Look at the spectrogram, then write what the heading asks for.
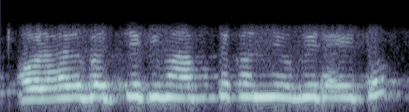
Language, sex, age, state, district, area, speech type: Hindi, female, 30-45, Rajasthan, Jodhpur, urban, conversation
